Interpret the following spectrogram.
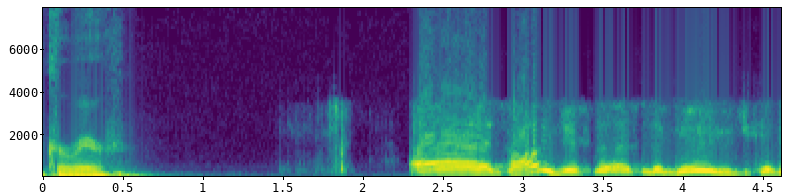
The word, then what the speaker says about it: Goode: last name which is g-o-o-d-e for those that don't know listening it's pronounced good but there's a lot of people say good or good day a couple people back in college called me gooch um so it kind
